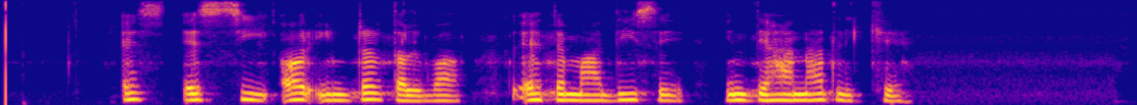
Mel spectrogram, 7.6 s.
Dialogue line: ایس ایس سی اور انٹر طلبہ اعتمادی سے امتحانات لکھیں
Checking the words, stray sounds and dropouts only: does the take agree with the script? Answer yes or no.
yes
